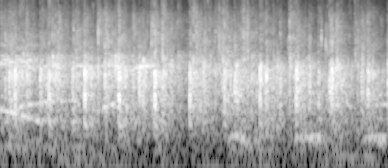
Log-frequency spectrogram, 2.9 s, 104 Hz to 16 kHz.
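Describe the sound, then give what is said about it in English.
A church audience claps in a standing ovation honoring a pastor's 32 years of service. The dense, sustained applause has voices mixed in throughout. “Let's just honor them. Yeah. Yeah. A standing ovation is appropriate.”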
